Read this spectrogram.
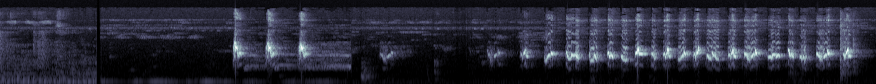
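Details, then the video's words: Lure track for yellow-vented bulbuls: low noise at first, three sharp loud notes, a pause, then a fast, even chain of chattering, warbled notes. "TRUCUK GACOR,TRUCUK ROPEL,PANCINGAN BURUNG TRUCUK AGAR GACOR DORR"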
